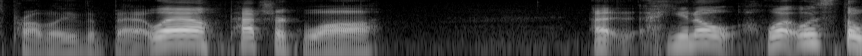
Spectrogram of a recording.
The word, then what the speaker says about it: Roy: yeah but it is it's spelled Roy but it's wah wah Patrick Wah that's my favorite but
